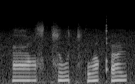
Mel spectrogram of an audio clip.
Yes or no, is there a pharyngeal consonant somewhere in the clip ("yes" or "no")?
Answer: yes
